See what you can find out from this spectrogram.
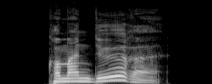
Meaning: nominative/accusative/genitive plural of Kommandeur
- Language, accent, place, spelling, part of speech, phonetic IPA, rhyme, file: German, Germany, Berlin, Kommandeure, noun, [kɔmanˈdøːʁə], -øːʁə, De-Kommandeure.ogg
